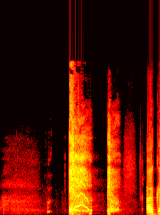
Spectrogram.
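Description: A woman coughs once into her hand, a short sharp cough about a second in, with a smaller catch of breath just after it.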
